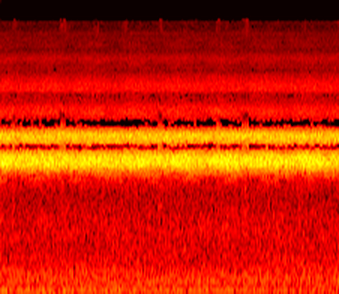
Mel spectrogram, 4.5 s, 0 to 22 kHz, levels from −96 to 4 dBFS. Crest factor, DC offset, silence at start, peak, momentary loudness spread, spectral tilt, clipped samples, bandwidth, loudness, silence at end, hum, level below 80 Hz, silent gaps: 12 dB; under 0.1%; 0 s; -6 dBFS; 1 LU; 1 dB/octave; under 0.1%; 16.5 kHz; -16 LUFS; 0 s; none; -50 dBFS; none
